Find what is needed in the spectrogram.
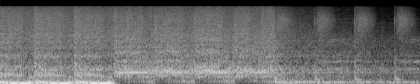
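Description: Hardstyle dance track: a heavy kick-drum beat with a pitched synth hit on each beat. About a second in the kick drops out, leaving a held synth tone that fades into a breakdown with sweeping filtered sounds.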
